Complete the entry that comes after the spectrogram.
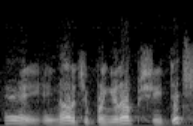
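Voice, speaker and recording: A man's voice: on the high side, big pitch swings, moderate pace. An actor playing a dim, blunt gangster henchman in a 1950s radio mystery, with slangy, ungrammatical tough-guy talk. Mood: suspicious, agitated. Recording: muffled vintage radio recording.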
